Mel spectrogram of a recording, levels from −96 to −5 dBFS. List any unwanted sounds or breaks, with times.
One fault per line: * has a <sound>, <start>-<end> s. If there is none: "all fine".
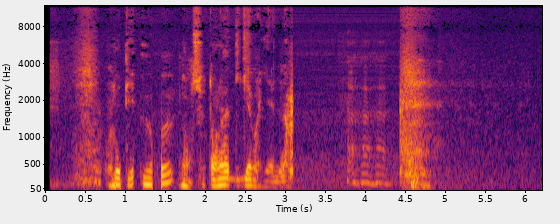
* has a dropout, 1.3-1.5 s
* has a laugh, 3.6-4.4 s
